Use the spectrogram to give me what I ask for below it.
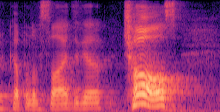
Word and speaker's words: Chawls: a mill worker declared, Charles, that's those worker tenements I showed a couple of slides ago, Charles in central Mumbai have been replaced by malls. There it rhymes.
